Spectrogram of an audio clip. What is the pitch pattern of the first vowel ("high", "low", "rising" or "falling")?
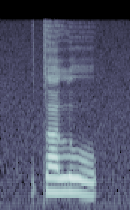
high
